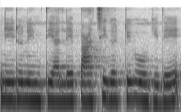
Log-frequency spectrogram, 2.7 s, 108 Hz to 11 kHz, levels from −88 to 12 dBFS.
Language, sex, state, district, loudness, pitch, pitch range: Kannada, female, Karnataka, Bidar, -11 LUFS, 185 Hz, 175-185 Hz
